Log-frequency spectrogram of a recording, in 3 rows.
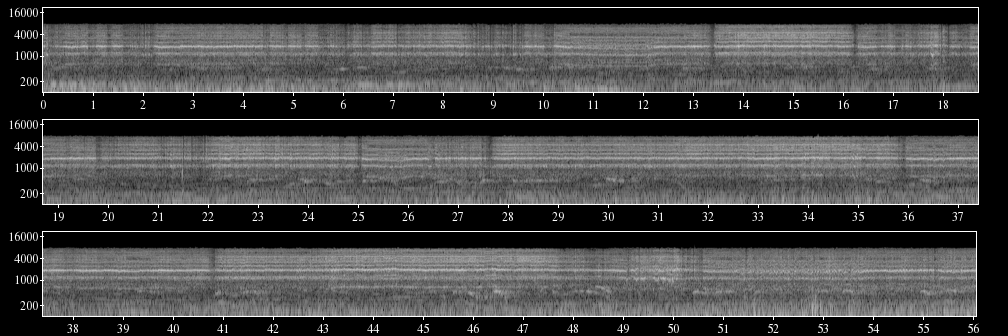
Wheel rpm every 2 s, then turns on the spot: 170, 160, 170, 160, 160, 160, 160, 170, 160, 170, 170, 170, 160, 170, 170, 170, 160, 170, 160, 170, 160, 170, 170, 170, 160, 160, 160, 170.
none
